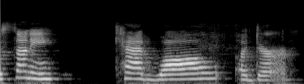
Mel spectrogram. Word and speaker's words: Cadwallader: Okay, so Sunny Cadwallader is how you say her name.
